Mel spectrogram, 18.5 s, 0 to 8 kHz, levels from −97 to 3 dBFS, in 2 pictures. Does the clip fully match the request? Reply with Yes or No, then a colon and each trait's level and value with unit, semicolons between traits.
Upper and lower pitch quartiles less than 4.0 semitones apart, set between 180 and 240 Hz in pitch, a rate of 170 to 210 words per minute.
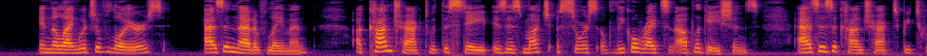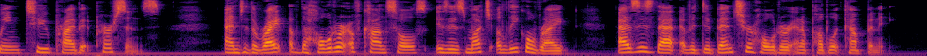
Yes: average, 3.6 semitones; high, 190 Hz; average, 190 wpm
